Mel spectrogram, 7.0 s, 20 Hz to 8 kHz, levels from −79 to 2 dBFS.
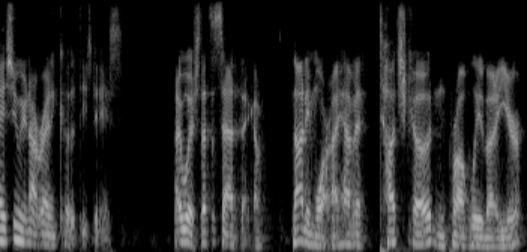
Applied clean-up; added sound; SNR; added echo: neural mask model DeepFilterNet 3.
